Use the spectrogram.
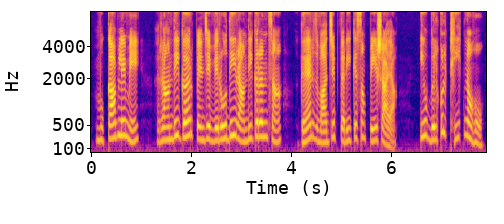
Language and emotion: Sindhi, disgusted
